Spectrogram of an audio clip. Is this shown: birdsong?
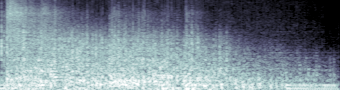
no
